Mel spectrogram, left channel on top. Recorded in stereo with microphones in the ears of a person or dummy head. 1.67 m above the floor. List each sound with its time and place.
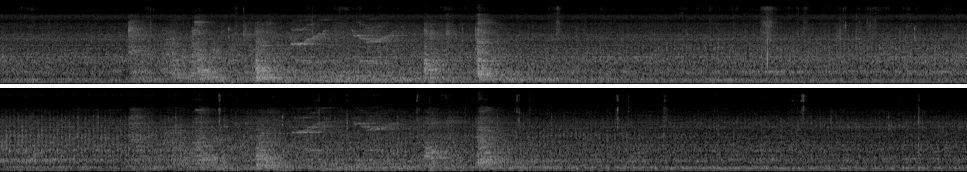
1.3 s a sliding door: 60° left (ahead or behind), 0.9 m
